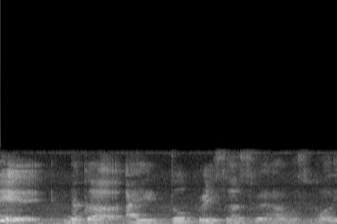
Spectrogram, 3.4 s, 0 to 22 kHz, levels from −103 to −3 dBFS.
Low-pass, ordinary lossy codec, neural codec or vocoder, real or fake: 7.2 kHz; none; none; real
